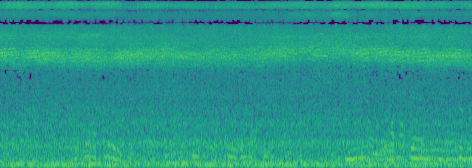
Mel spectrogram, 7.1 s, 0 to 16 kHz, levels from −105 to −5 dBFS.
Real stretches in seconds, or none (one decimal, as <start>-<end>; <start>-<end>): 0.0-0.7; 2.8-3.9; 4.5-7.1

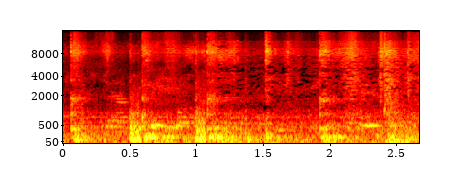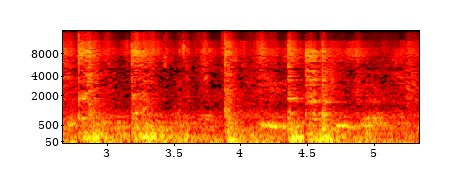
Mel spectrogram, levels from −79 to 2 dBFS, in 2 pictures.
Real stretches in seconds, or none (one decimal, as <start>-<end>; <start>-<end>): 4.3-5.3

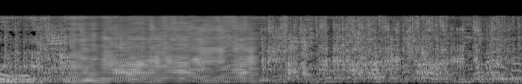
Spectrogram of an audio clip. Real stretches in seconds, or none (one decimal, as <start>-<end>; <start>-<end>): 0.0-0.7; 2.6-5.2

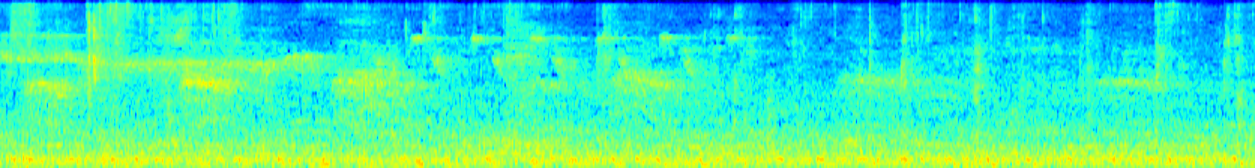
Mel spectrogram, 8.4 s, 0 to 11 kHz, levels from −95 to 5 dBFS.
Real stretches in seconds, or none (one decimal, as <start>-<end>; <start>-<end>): 0.5-2.0; 3.8-8.4

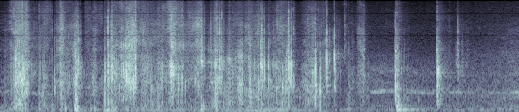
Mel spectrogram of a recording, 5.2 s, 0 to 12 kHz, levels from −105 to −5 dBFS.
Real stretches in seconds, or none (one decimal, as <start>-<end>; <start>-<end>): 0.0-1.8; 2.5-5.2

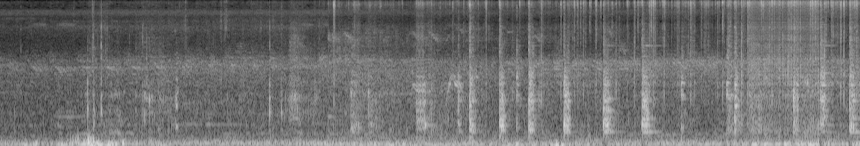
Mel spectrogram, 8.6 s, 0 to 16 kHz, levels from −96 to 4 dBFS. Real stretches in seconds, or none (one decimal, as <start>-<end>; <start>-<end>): 0.0-7.5; 8.2-8.6

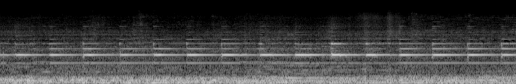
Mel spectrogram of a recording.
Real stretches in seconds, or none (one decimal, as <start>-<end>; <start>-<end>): 0.5-2.4; 4.0-5.2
